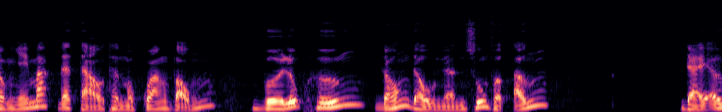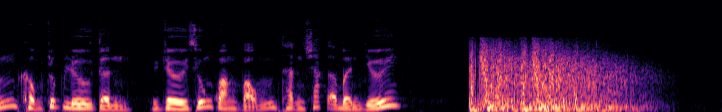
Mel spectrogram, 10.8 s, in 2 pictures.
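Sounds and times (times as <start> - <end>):
speech: 0.0 - 4.2, 5.1 - 9.0
explosions: 9.0 - 10.6.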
